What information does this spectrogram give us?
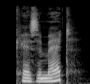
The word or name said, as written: KASEMATS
